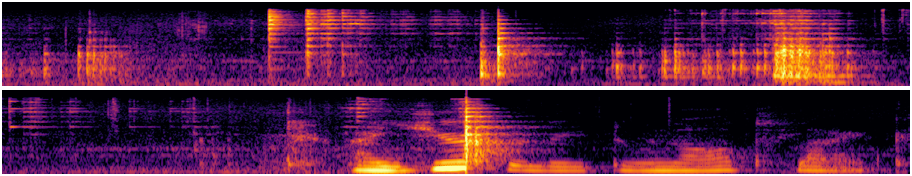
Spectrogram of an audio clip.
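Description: A small metal strainer clinks against a ceramic dish.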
